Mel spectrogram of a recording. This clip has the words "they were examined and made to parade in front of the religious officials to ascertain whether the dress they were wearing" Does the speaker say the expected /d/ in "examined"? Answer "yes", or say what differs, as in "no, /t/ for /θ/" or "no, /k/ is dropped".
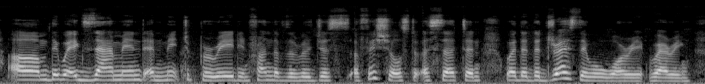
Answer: yes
